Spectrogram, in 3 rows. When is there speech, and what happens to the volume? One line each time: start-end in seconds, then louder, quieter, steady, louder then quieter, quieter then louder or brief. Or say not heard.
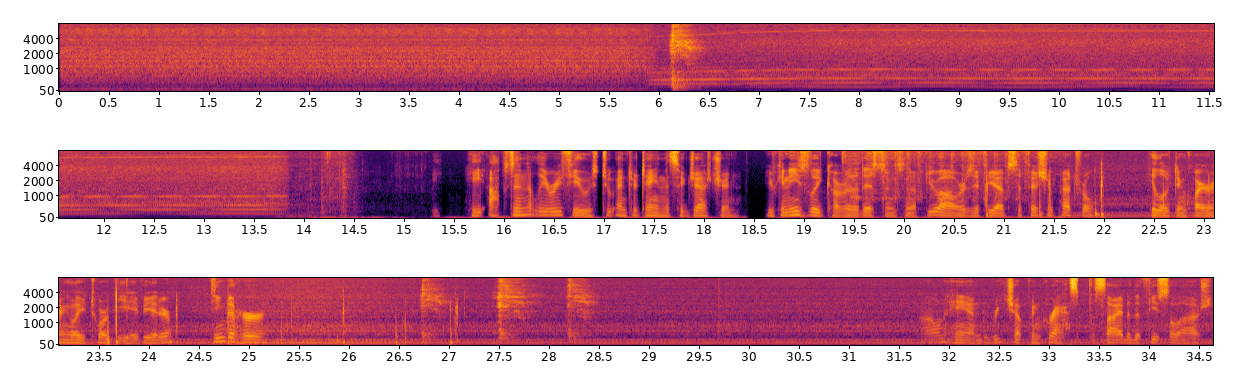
15.3-25.2 steady
31.7-34.5 brief.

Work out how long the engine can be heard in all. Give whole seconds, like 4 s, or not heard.
30 s.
